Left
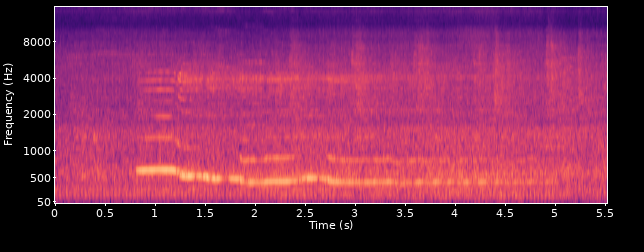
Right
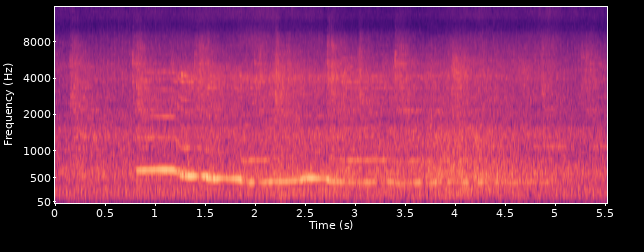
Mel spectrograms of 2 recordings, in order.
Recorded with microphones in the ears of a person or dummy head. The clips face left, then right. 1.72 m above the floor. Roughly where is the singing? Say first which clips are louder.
Left 2 dB; left.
